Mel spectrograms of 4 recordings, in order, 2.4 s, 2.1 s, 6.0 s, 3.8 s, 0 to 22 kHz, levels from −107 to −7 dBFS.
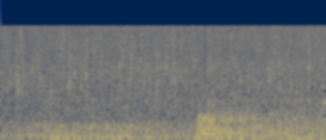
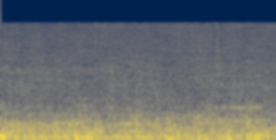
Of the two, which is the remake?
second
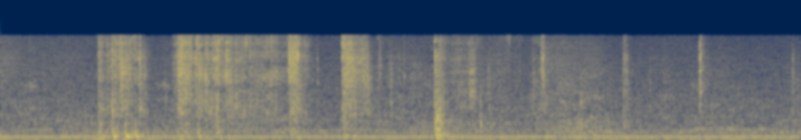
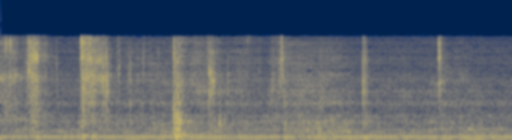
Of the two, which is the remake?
second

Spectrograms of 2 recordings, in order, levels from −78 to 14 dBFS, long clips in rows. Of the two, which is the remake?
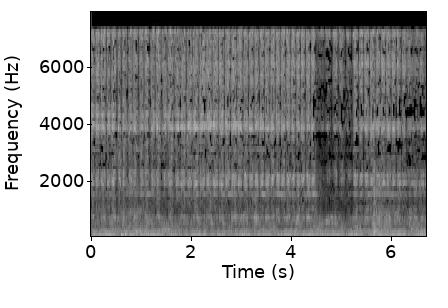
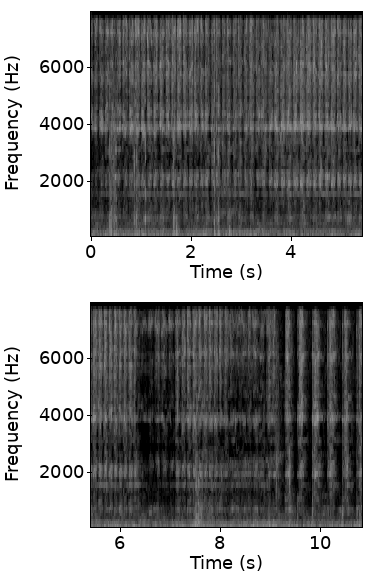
second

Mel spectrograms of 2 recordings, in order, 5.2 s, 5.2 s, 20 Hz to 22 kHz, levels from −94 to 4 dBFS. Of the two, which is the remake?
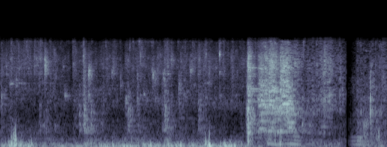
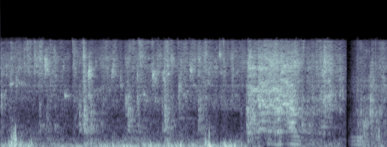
second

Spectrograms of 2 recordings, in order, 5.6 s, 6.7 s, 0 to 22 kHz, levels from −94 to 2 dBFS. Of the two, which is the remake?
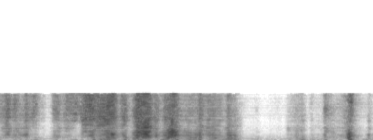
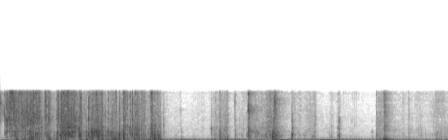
first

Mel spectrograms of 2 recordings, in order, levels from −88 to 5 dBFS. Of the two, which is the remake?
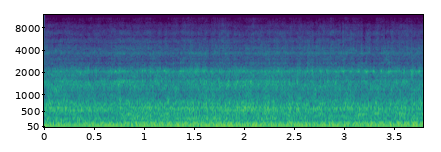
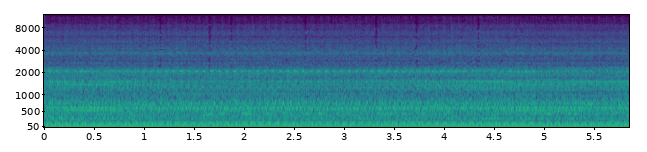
first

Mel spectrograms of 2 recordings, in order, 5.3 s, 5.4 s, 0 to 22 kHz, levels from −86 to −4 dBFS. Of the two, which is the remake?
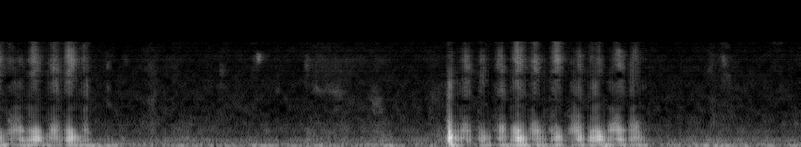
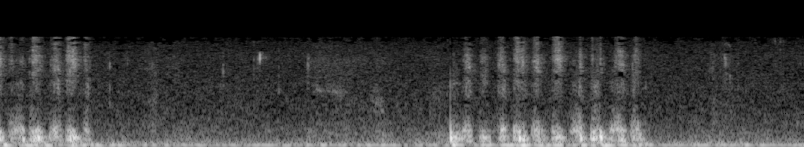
first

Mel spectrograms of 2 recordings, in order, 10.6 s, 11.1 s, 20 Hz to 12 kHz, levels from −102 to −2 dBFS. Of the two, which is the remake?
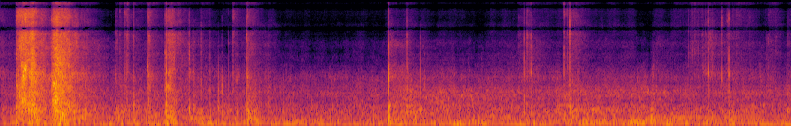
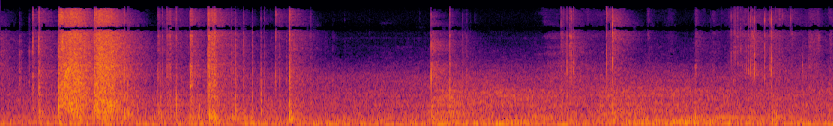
first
